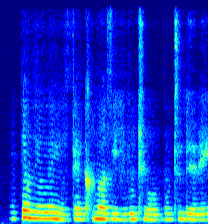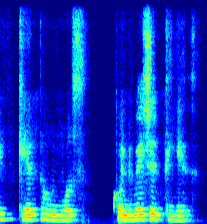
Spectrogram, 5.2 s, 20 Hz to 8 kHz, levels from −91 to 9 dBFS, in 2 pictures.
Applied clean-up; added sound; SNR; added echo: neural mask model DeepFilterNet 3.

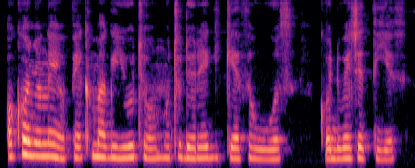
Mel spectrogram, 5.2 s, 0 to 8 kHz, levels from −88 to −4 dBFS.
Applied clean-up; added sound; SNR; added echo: none; none; none; none.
